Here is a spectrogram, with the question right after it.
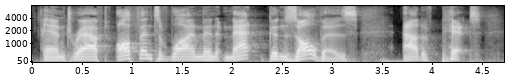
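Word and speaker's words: Goncalves: And if you're looking for a Z in his last name, you will not find it, but it's still pronounced Gonsalves. – I'll call him Matt because I'll mess it up. – Just call him Matt. The C is pronounced like a Z.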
